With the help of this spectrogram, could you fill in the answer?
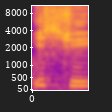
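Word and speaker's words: אִישׁ: 남자, 여자, 히브리 발음으로 이쉬, 이샤입니다.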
